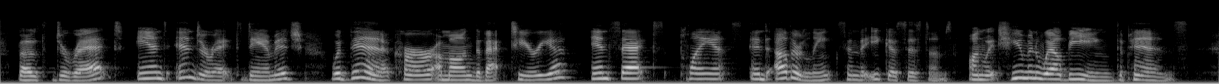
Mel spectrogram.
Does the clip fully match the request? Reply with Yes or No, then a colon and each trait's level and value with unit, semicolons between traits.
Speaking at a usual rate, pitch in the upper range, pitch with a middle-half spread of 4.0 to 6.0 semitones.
No: slow, 125 wpm; high, 220 Hz; wide, 5.5 semitones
